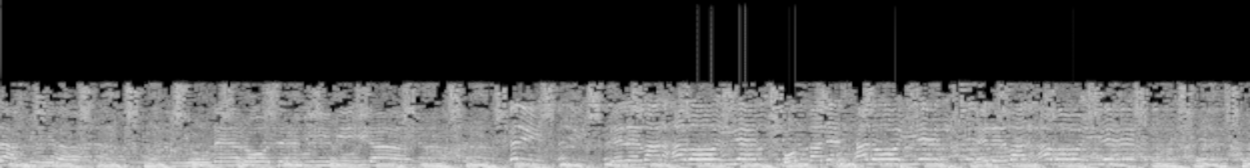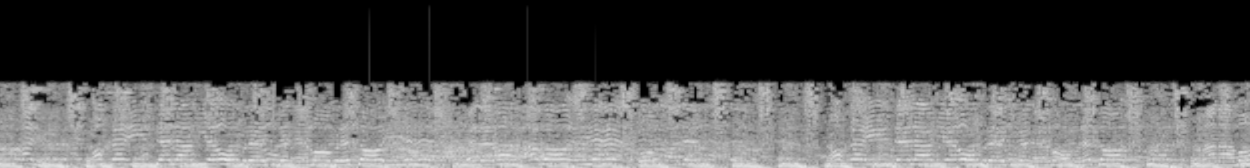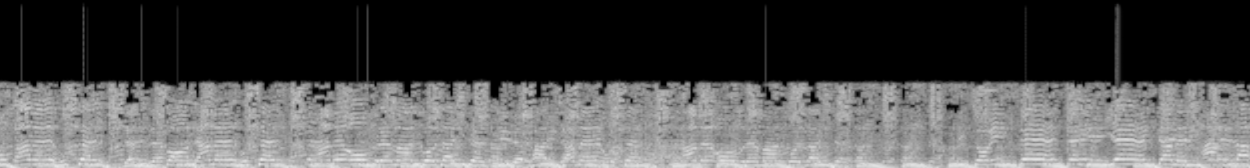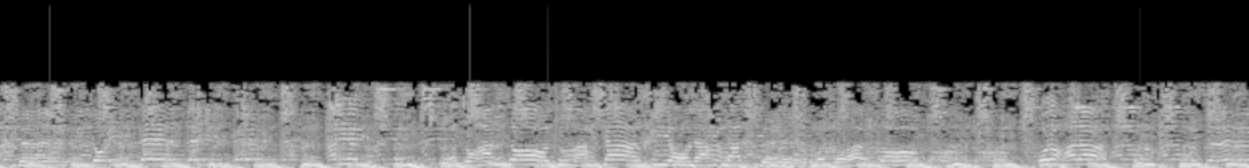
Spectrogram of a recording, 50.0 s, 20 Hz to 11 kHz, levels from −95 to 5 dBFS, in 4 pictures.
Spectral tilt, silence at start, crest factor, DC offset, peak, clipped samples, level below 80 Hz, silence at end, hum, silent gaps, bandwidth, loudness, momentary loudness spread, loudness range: -9.5 dB/octave; 0 s; 10 dB; under 0.1%; 0 dBFS; under 0.1%; -36 dBFS; 0 s; none; none; 5.8 kHz; -10 LUFS; 2 LU; 1 LU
